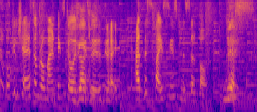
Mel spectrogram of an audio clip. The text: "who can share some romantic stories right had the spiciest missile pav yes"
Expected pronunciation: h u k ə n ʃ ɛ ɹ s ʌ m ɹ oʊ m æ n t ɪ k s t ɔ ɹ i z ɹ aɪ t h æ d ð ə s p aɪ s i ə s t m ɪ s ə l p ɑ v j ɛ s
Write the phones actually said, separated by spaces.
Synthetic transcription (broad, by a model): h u k ə n ʃ ɛ ɹ s ʌ m ɹ oʊ m æ n t ɪ k s t ɔ ɹ i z ɹ aɪ t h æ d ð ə s p aɪ s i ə s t m ɪ s ə l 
